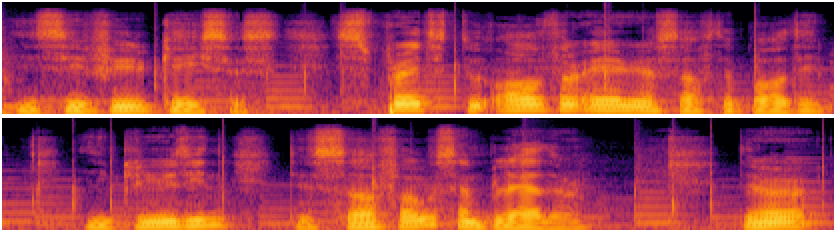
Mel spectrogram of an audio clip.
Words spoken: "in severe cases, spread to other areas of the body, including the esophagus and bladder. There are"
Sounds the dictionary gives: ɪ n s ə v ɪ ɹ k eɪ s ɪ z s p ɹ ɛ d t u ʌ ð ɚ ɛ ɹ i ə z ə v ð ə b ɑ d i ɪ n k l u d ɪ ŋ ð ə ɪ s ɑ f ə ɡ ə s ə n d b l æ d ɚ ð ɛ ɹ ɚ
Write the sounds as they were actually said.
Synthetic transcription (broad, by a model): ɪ n s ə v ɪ l k eɪ s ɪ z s p ɹ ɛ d t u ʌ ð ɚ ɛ ɹ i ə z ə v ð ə b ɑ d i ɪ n k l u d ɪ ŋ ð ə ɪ s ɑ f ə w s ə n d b l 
